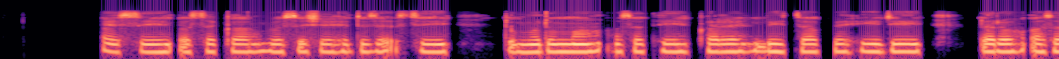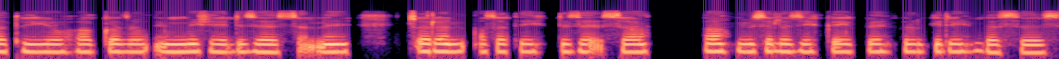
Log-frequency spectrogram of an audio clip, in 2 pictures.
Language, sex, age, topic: Gamo, female, 18-24, government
